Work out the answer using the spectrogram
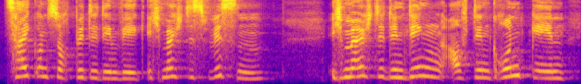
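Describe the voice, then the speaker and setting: A woman's voice: high voice, a little slow. A woman preaching a sermon in an earnest, emphatic, conversational way, with rhetorical asides to the congregation.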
